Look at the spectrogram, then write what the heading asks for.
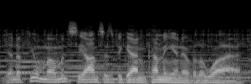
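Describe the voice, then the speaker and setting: An actor playing a calm, methodical police inspector who narrates his case in a measured way in a mid-century radio drama. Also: fairly low pitch, dull audio, close to an everyday voice. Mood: narrating. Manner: measured, deliberate, logical. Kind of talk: 1940s-50s radio drama acting. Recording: vintage radio drama with music behind.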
